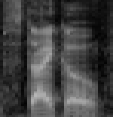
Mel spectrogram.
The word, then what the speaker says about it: Sty-ko: that, theater history, and actually changed the pronunciation from to Sty-komithia, knowing no one in the hip hop game is gonna say Sty-komithia, so I shorten it to Sty-ko.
